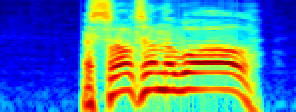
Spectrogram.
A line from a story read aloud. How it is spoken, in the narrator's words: Kaladin shouted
